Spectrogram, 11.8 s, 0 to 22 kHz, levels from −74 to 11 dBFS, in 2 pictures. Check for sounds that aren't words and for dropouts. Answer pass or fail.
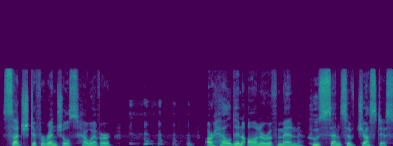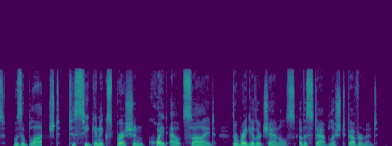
fail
